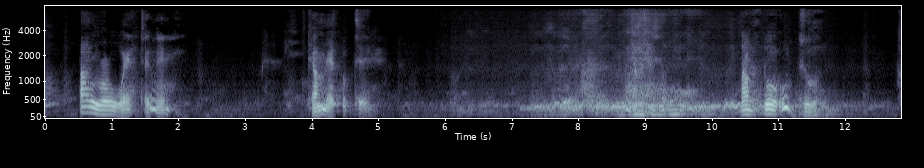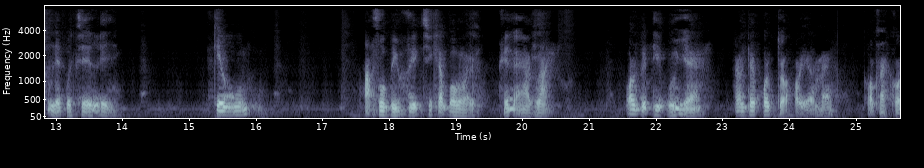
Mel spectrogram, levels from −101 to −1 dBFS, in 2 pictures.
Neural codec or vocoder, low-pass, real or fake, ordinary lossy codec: codec, 16 kHz, 1 kbps, FreqCodec, larger model; 7.2 kHz; fake; MP3, 48 kbps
